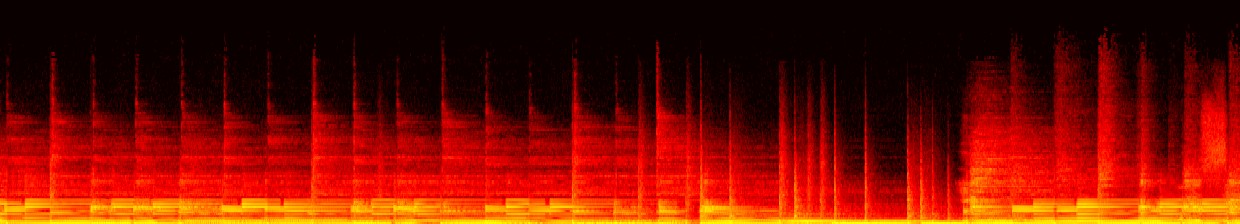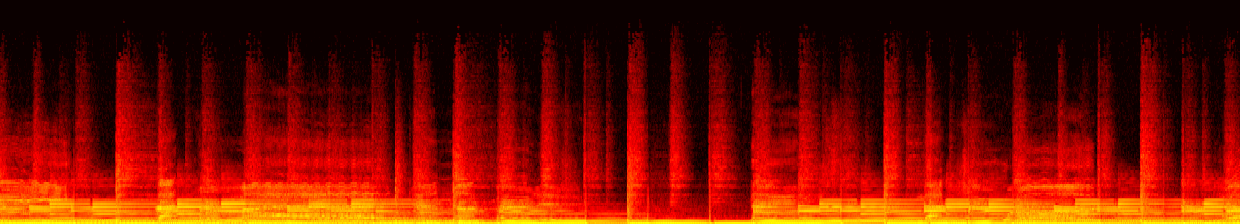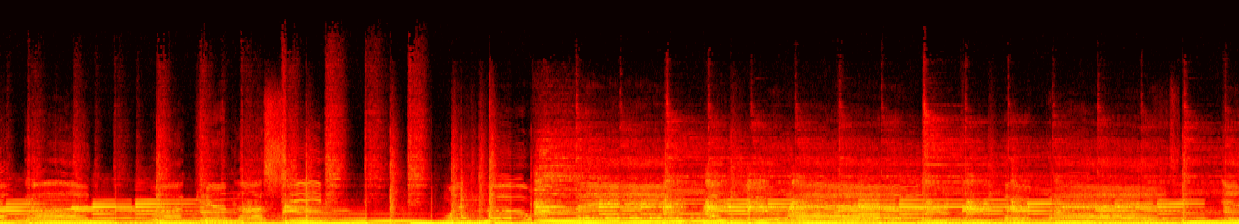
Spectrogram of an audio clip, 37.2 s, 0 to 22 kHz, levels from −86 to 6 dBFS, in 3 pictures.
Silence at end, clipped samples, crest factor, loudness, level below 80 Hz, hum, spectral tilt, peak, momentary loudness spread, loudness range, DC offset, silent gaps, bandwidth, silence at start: 0 s; under 0.1%; 14 dB; -20 LUFS; -32 dBFS; none; -6 dB/octave; -6 dBFS; 4 LU; 3 LU; 0.5%; none; 13.5 kHz; 0 s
